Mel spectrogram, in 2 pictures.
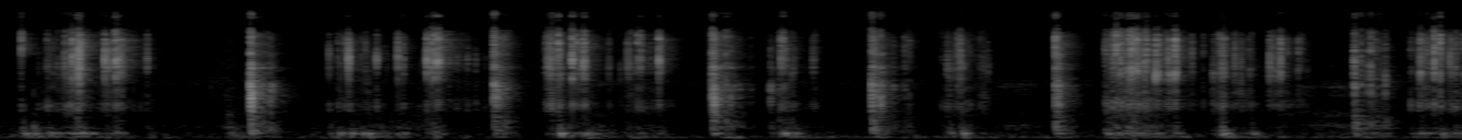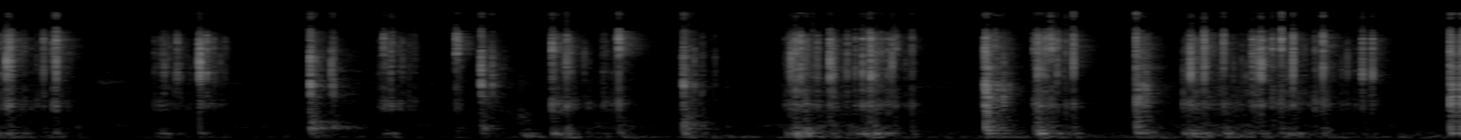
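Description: Candy-coated M&M's chocolates clicking and rattling against each other and the bowl as a hand rummages through them and sorts them out. The clicks come in quick, irregular clusters with short pauses between.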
